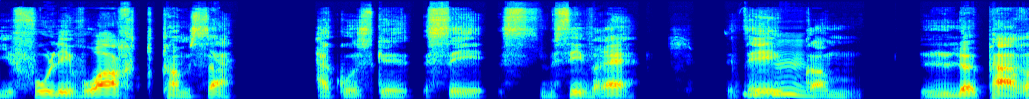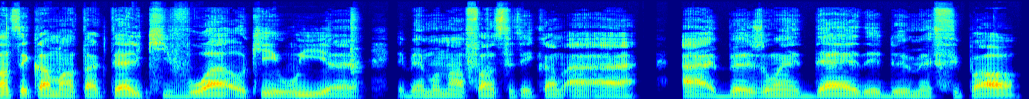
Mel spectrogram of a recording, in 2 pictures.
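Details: Adult man who stutters, speaking French in a podcast interview; he is real, not acting, and is a spokesperson for a Quebec youth stuttering association. Finding: stuttering.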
